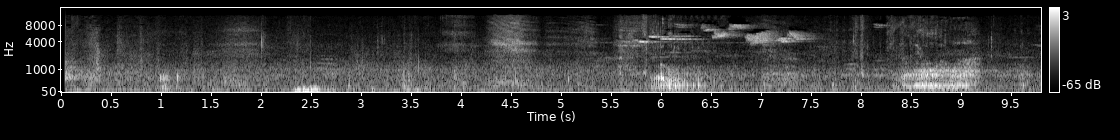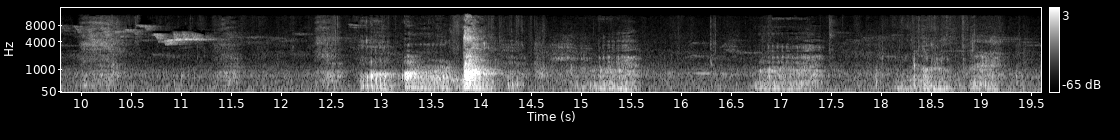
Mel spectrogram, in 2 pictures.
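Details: An English Bulldog gives low, rumbling growls in short bursts while guarding its stick from a Beagle.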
